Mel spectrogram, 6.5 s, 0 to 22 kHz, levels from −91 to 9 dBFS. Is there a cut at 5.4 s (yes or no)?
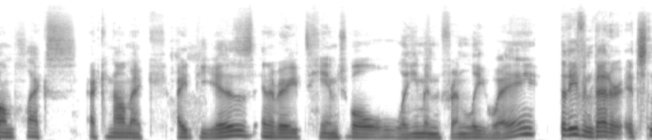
yes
